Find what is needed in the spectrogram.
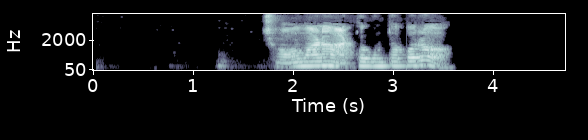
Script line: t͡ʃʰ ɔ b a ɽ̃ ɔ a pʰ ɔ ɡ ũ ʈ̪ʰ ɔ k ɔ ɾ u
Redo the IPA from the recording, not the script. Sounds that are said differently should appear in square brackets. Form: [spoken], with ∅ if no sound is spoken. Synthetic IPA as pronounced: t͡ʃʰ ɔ [m] a ɽ̃ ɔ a [ʈʰ] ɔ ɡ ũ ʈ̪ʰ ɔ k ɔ ɾ [ɔ]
